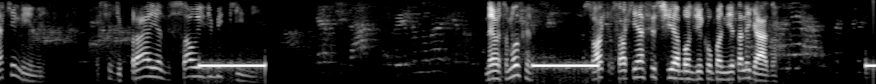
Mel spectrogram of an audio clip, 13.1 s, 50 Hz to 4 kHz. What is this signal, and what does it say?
Ringback tone (Europe, 425 Hz), with speech.
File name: out- -2020- - - .31866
